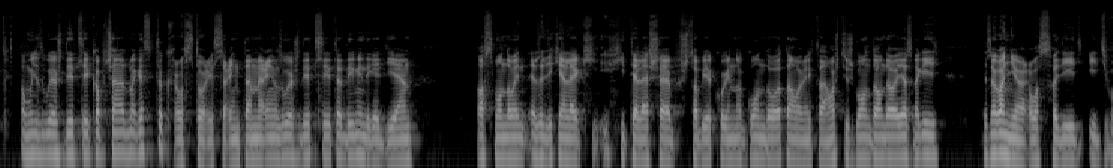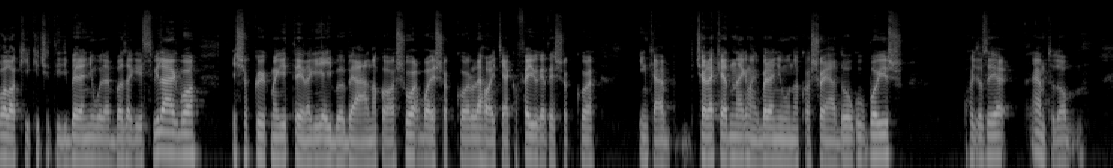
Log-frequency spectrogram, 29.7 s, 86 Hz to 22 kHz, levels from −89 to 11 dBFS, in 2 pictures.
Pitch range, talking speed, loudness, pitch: 110-125 Hz, 170 wpm, -34 LUFS, 115 Hz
